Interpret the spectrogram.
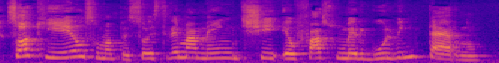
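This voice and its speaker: A woman delivers a morning devotional, her voice sitting a little higher than most. She speaks earnestly and conversationally, sharing her own experience in a confessional way. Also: moderate pace, fairly bright tone.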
